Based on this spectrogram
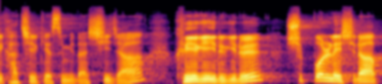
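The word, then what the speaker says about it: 쉽볼렛: 그러니까 그러면 한번 발음해봐. 쉿볼렛 이렇게 발음해봐.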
